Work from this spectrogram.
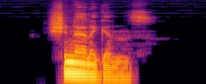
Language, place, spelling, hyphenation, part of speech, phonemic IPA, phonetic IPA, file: English, Queensland, shenanigans, she‧na‧ni‧gans, noun / verb, /ʃɪˈnæn.ɪ.ɡənz/, [ʃɪˈnæn.ɪ.ɡn̩z], En-au-shenanigans.ogg
- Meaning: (noun) 1. Mischievous play, especially by children 2. Deceitful tricks; trickery; games 3. Strange, unusual, weird, or wacky occurrences 4. plural of shenanigan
